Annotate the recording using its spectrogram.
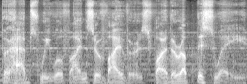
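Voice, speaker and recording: Using a put-on character voice, a man speaks at a fairly slow pace over clear music in the background. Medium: video game. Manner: formal, no contractions, self-assured.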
